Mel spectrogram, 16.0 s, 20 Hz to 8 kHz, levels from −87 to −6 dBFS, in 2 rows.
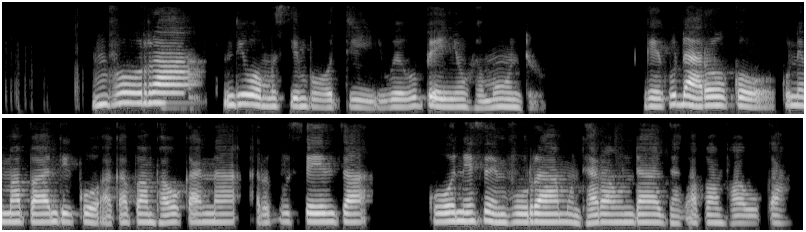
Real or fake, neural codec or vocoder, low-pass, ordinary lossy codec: real; none; 7.2 kHz; Opus, 24 kbps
